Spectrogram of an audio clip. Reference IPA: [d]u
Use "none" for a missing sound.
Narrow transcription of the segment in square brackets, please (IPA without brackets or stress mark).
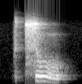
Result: t͡s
